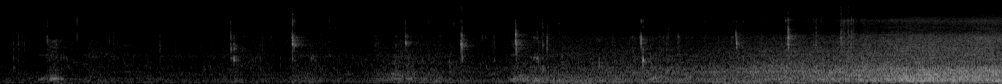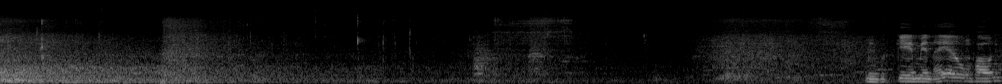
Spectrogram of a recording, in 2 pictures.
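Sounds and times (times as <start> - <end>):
person chewing crunchy salad: 0.0 - 11.4, 12.6 - 14.3.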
